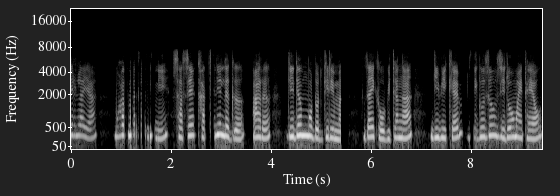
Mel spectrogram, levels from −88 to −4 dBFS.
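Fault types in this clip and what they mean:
Microphone volume stepped up: the call software raised the microphone input gain in one jump rather than gradually. Speech and background noise both rise by about 8 dB together at 1.02 s, which is heard as an abrupt level step.
Lost AMR speech frames: the decoder replaced corrupted frames by repeating the last good speech settings at falling gain, giving smeared, fading dips. Losses are scattered across 1.19 to 1.74 s, then shorter gaps at 2.79, 5.39 (before "जायखौ बिथाङा") and 7.98 s.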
